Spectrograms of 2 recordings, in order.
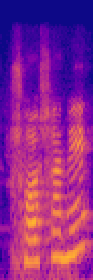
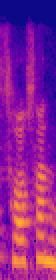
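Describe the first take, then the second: First: শ্মশানে as "sho-sha-ne"; palatal sh start. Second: শ্মশান as "so-san", dental s; hissed s sounds. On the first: Teacher modelling for students, শ্মশানে said with "sh". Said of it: "স বলছি". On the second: Teacher showing what we don't say, শ্মশান said "sosan". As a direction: say শ্মশান with s, not sh. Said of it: "এটাকে শ্মশান বলছি না". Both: Shown as a demonstration.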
